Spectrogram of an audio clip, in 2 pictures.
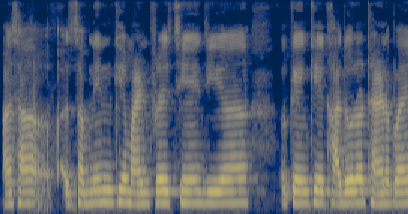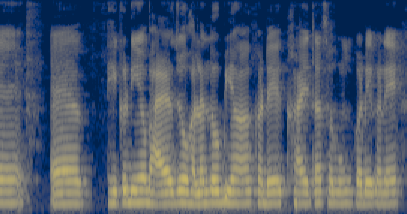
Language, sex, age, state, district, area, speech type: Sindhi, male, 18-30, Maharashtra, Mumbai Suburban, urban, spontaneous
